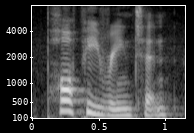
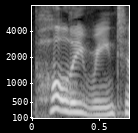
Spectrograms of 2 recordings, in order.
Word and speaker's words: Poppy Renton: just dropped one and been pronouncing our next guest's name wrong. We have Poppy Renton with us, not Polly Renton.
